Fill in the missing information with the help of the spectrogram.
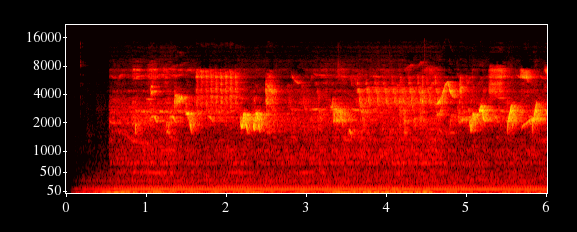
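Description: Several songbirds singing at once, a chorus of overlapping chirps and quick trills with a faint steady low hum underneath.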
